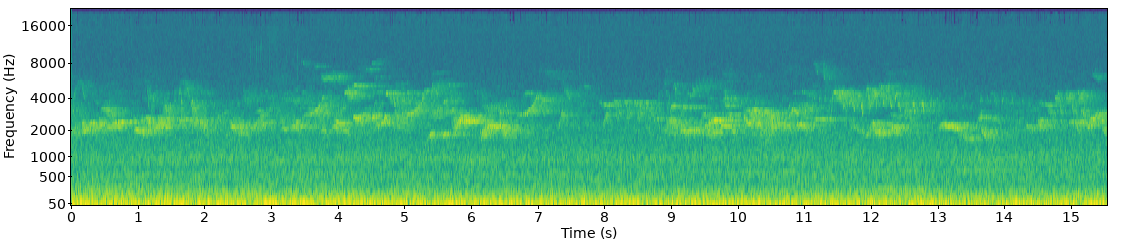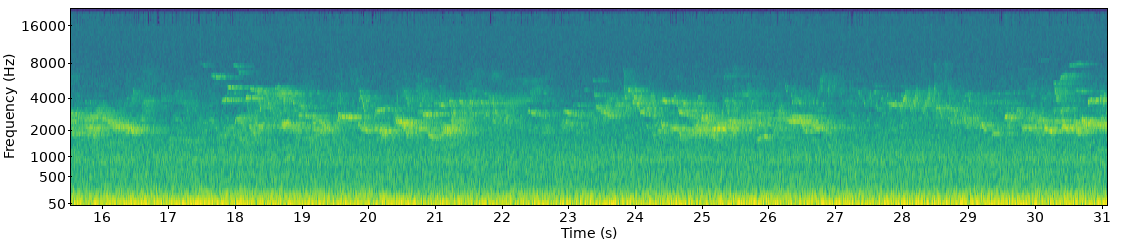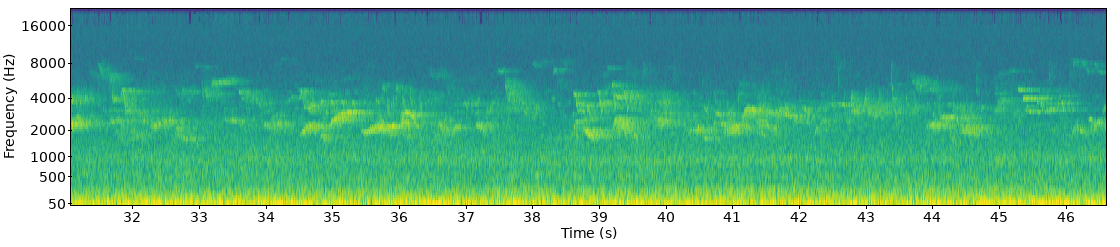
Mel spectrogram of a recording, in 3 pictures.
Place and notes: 04:30 Berlin, Königsheide, Teich - pond ambience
